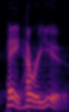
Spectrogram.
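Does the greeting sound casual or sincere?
sincere. It is a slower, sincerely concerned question.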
